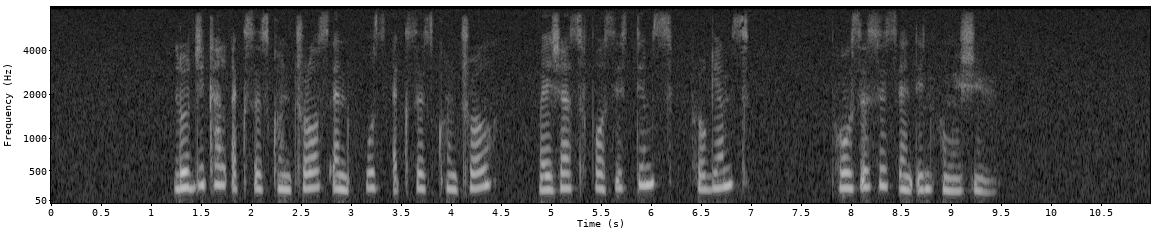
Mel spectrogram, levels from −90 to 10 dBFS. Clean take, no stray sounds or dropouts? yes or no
yes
